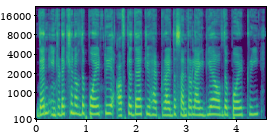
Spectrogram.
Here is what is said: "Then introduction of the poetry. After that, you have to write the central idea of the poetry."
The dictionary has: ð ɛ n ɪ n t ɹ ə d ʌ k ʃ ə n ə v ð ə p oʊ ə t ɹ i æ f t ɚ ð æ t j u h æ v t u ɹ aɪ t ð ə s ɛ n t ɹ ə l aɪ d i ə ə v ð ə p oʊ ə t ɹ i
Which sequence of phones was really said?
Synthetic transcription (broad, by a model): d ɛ n ɪ n t ɹ ə d ʌ k ʃ ə n ə v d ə p oʊ ə t ɹ i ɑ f t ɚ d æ t j u h æ v t u ɹ aɪ t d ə s ɛ n t ɹ ə l aɪ d i ə ə v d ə p oʊ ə t ɹ i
